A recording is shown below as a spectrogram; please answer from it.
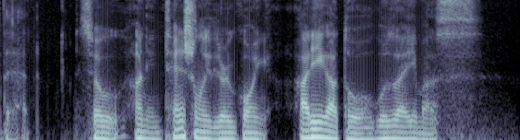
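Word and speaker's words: ありがとうございます: so this case two it ends with su and s is voiceless sound so we have to stop here and start another in short time but since Japanese people think is a little bit of trouble we actually unintentionally drop this you we don't want to start another vowel here so we go like arigato gozaimasu like that well actually I have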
